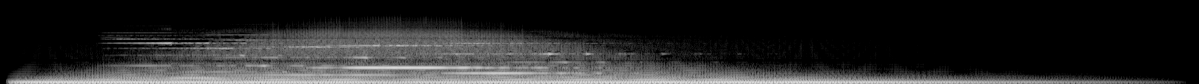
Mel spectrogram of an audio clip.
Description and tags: A short ambient musical effect to illustrate an uncovering of a dark mystery :)
atmosphere, calm, dark, effect, electronic, free, fx, game, mystery, soundscape, soundtrack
